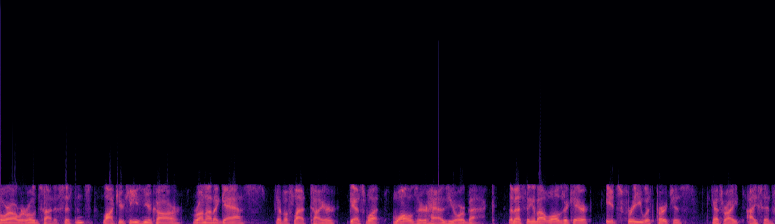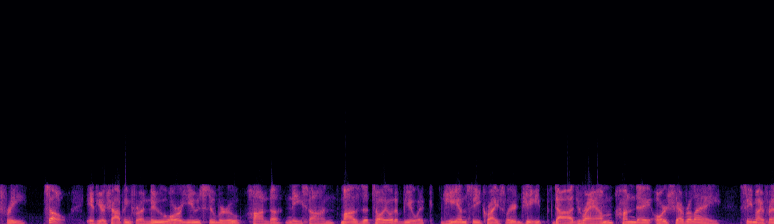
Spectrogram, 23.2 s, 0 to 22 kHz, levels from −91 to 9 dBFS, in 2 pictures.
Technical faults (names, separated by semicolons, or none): GSM full-rate codec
